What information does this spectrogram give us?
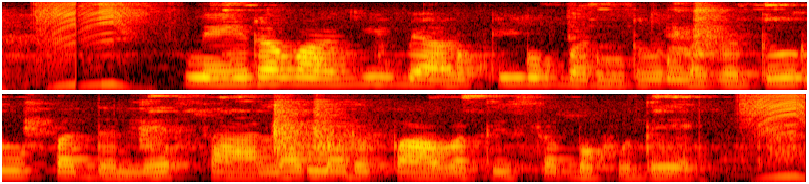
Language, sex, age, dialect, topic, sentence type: Kannada, female, 18-24, Mysore Kannada, banking, question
